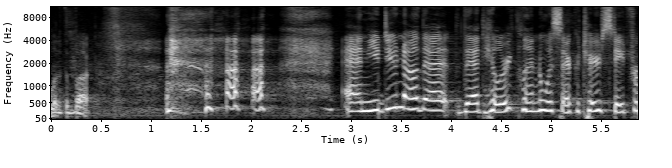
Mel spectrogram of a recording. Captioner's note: laughs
